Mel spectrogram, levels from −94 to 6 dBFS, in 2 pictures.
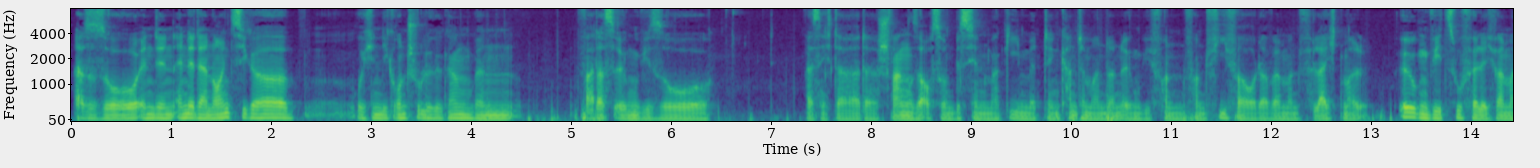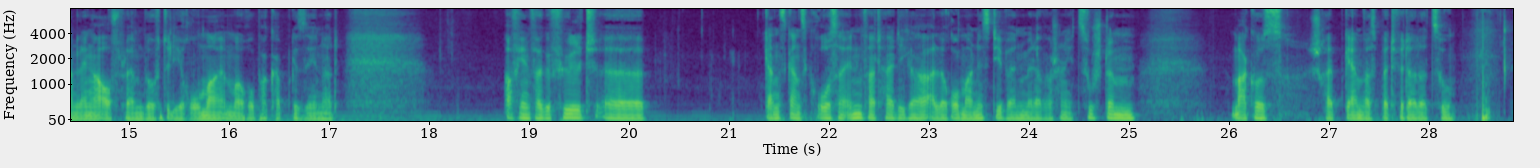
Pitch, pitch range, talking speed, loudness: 85 Hz, 80-95 Hz, 165 wpm, -19 LUFS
